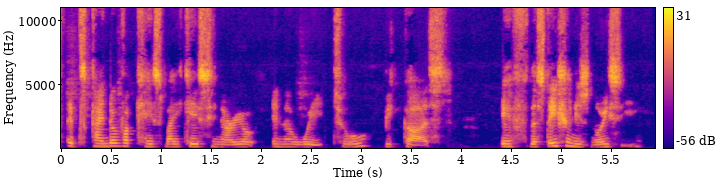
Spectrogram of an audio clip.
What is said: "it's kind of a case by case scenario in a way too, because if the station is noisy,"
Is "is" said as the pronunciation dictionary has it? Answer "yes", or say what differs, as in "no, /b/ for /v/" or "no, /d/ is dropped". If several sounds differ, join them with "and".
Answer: yes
